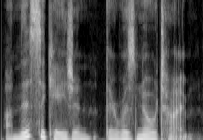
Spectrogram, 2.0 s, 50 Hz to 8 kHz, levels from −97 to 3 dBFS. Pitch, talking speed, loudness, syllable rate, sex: 190 Hz, 205 wpm, -17 LUFS, 5.5 syllables/s, female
